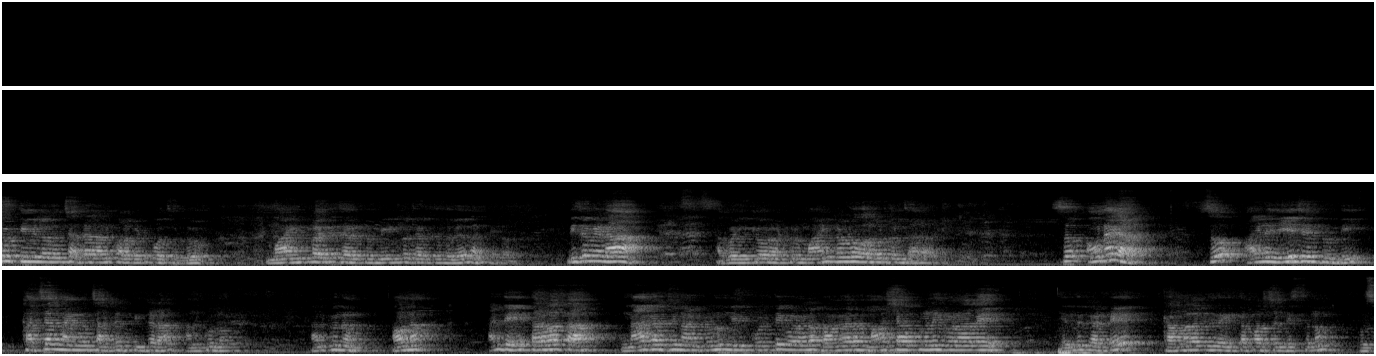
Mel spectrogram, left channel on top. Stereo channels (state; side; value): silent; left; digital silence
